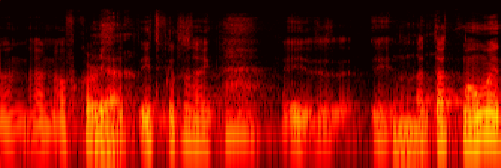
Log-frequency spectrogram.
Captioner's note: gasps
